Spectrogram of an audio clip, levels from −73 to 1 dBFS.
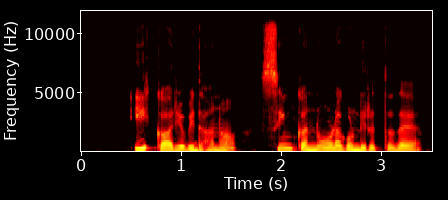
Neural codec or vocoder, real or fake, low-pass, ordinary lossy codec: none; real; 10.8 kHz; none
